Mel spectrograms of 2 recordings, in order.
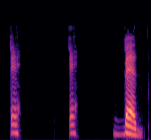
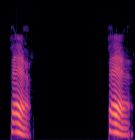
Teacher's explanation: Ang tunog niya sa letter E na letter will be like in bed. So, kumpara sa accent aigu, mas open or mas wide yung pagbuka ng mouth natin. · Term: accent grave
